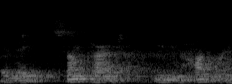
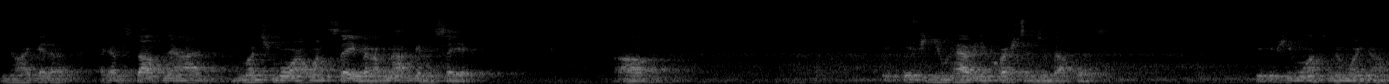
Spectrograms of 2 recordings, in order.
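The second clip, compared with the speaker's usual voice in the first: choking up, voice on the edge of crying; 3 dB quieter than usual. Cutting the talk short while about to tear up: close to tears. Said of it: "I'm gonna tear up here in a second".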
